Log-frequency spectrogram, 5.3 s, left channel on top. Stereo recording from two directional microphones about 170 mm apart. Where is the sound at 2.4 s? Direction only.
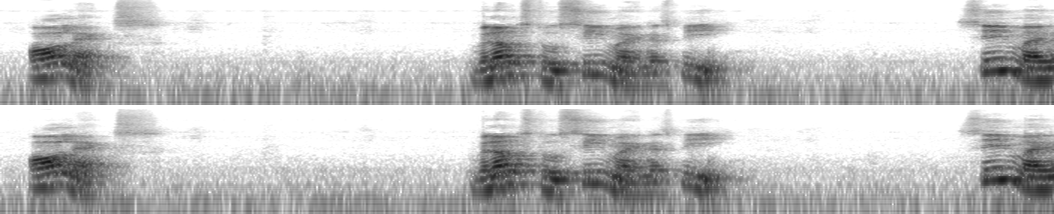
10° right (ahead or behind).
